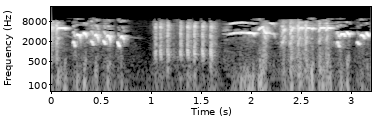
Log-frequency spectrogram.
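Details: White-rumped shama song: quick bursts of varied chirpy whistles and trills, then a run of dry, evenly spaced broadband rattling pulses, followed by more sweeping whistled phrases and rapid twittering notes.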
